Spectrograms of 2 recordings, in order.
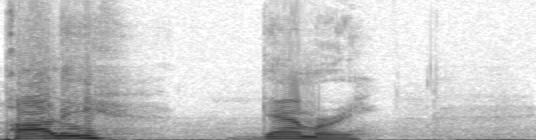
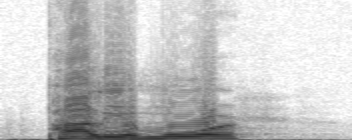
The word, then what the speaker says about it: polyamory: It's called polygamory. And no, pronounce it again. I didn't say not it right. gamory. No, ain't no G in that. Polyamory.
